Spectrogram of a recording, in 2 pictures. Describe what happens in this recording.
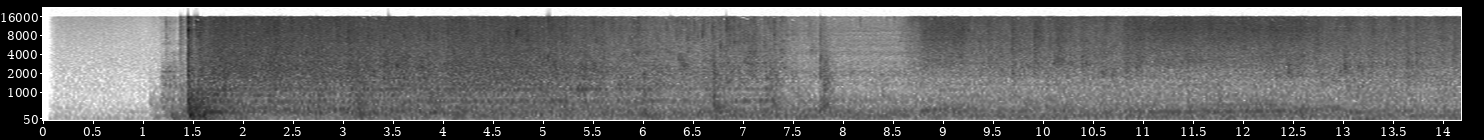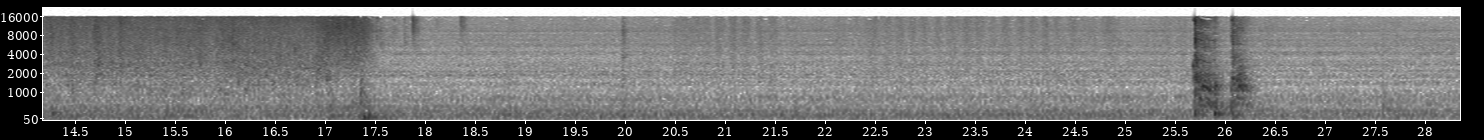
I flushed the toilet and walked to the sink. I opened the tap and I cleaned my hands. With a towel I dried my hands. The toilet water tank was refilling the whole time.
